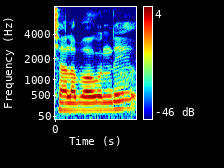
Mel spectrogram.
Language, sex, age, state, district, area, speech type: Telugu, male, 18-30, Andhra Pradesh, Bapatla, urban, spontaneous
